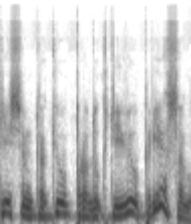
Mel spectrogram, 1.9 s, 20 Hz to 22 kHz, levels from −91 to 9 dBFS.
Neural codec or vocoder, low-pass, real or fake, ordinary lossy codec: none; 19.8 kHz; real; Opus, 16 kbps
